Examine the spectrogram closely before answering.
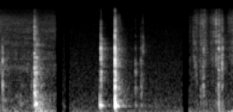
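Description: A pump dispenser squirts gel into a palm.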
